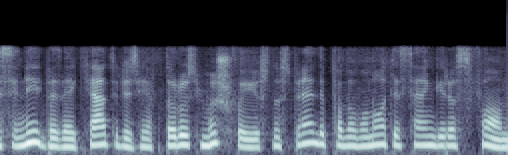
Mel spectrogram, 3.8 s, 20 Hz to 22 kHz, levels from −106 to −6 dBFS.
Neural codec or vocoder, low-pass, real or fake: codec, 16 kHz, 0.8 kbps, ZipCodec; 7.2 kHz; fake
